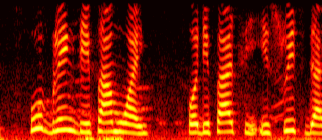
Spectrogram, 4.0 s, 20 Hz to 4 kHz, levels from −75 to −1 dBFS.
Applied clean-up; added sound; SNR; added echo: none; Bird vocalization, bird call, bird song; 14 dB; none.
